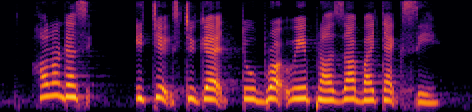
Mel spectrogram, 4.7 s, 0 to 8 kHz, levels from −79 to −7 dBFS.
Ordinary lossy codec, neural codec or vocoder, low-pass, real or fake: none; none; none; real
